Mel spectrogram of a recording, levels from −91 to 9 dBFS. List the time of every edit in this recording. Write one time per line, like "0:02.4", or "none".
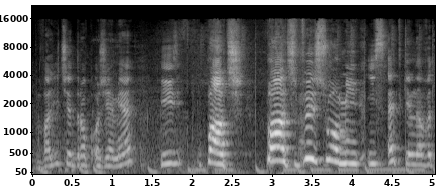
0:04.2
